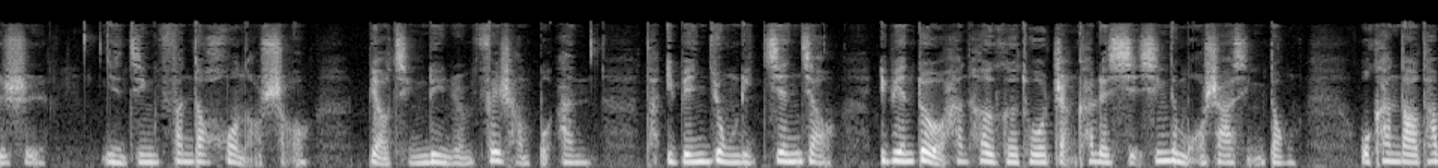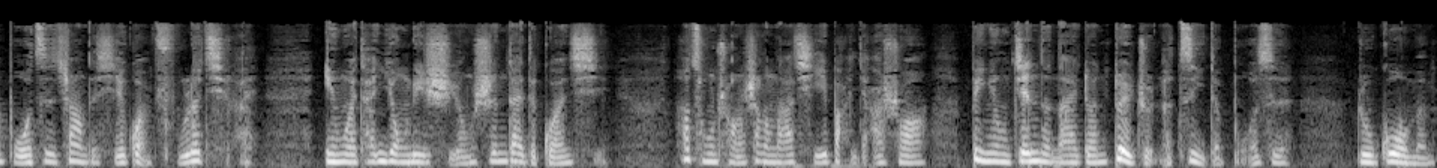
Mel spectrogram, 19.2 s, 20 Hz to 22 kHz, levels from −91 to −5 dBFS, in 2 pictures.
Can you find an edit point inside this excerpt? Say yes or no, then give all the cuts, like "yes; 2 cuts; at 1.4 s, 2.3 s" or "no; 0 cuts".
no; 0 cuts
